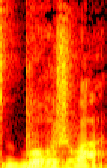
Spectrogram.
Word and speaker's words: bourgeois: It's, first of all, it's called bourgeois, right? It's bourgeois. Learn how to pronounce a French word before you pontificate like the idiot that you are.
